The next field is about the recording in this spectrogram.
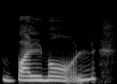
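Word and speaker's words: Balmain: Not the European brand pronounced Bulmon, rather a suburb in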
